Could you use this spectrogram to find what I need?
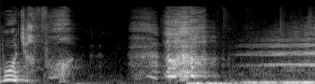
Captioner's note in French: respiration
